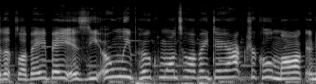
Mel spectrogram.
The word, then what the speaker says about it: Pokémon: we love so much Pokémon yes the correct pronunciation is Pokémon but we see a lot of others such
